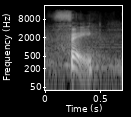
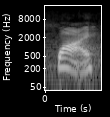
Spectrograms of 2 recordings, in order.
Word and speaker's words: whi: And one of the examples is W-H-I. And to me, I'd go immediately, fi, because of how we pronounce Māori now. But no, he was actually trying to write down water, why. But he was doing it that, with that British kind of why, like you'd spell white.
